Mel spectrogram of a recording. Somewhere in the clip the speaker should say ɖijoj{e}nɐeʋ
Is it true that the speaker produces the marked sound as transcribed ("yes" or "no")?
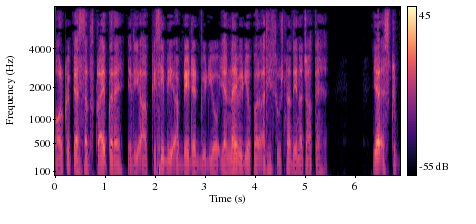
no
